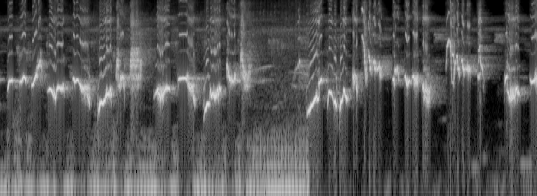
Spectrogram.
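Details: White-rumped shama song, soft and relaxed, used to provoke other shamas into singing: clear whistled notes that slide up and down, given in quick phrases, over a low electrical hum that drops out midway.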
